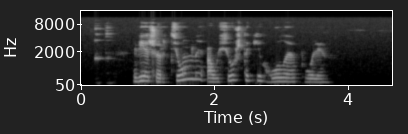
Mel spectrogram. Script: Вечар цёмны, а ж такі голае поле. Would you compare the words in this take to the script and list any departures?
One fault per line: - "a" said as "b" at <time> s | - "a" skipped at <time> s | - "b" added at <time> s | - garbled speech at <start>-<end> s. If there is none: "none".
- "ўсё" added at 2.0 s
